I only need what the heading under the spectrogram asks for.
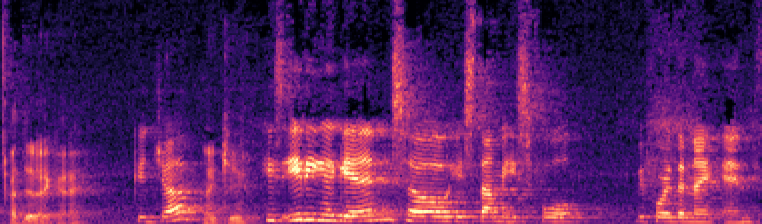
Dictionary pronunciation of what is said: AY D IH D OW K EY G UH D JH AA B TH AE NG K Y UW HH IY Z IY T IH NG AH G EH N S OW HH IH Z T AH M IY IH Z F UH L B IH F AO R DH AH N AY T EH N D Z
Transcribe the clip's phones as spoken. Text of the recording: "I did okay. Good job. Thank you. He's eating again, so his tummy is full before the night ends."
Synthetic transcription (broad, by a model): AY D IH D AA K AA G UH D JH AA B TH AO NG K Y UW HH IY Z IY T IH NG AH G EH N S OW HH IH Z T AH M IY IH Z F UH L B IH F AO R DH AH N AY T EH N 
